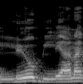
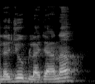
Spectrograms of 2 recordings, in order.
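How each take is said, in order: First: It is said smoothly as lyoo-blyah-na. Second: It is said in parts as la-joob la-jah-na. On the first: "ल्यूब्लियाना करते हैं वैसे" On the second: "कुछ लोग बोलते हैं लजुब लजाना"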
